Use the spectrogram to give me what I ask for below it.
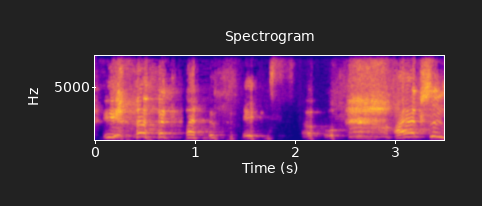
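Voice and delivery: real laughter through the words; laughing. Real, not acted. To the host, about her classroom pranks, laughing.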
